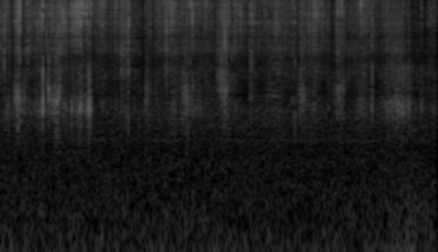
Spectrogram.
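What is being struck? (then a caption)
Pile of dry soap flakes. A bare hand with painted nails digs into a large pile of dry green soap flakes on a white wooden table, grabbing and squeezing them. Dense, continuous crunching and crinkling runs throughout over a low rumble, with a louder push of crushing near the end.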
